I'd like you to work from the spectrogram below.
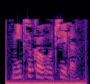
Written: Uchida

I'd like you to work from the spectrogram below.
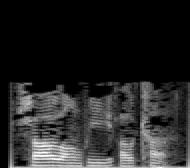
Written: Alkan

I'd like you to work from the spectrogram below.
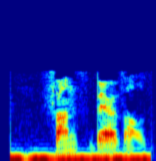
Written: Berwald

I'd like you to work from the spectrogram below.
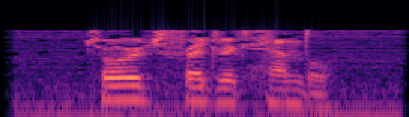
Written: Handel

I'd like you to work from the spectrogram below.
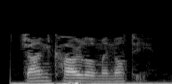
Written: Menotti

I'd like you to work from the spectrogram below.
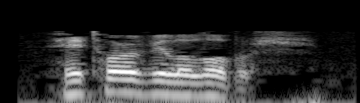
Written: Villalobos

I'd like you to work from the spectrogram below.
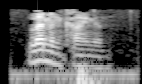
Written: Lemminkainen

